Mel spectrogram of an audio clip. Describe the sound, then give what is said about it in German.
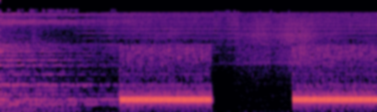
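A telephone dial tone while placing a call to Pitcairn Island: a steady, single-pitched electronic tone sounds for about a second, cuts out briefly, then resumes after a low background hum. “Anruf auf Pitcairn.”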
